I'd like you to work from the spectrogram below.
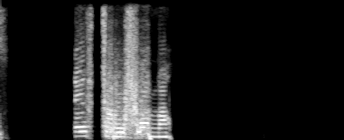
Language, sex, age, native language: Icelandic, male, 10, Icelandic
